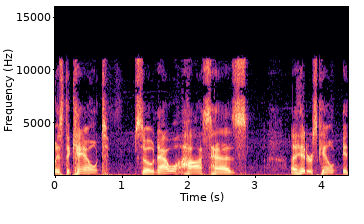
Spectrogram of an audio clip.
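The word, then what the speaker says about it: Haase: Oh, Haas. Okay, so that's how you pronounce his name.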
